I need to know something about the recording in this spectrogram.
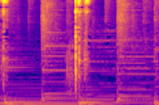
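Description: Coins dropped one at a time into a folded-paper origami coin box, each landing with a sharp metallic clink against the coins already inside: one at the start and a brighter one about a second in.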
